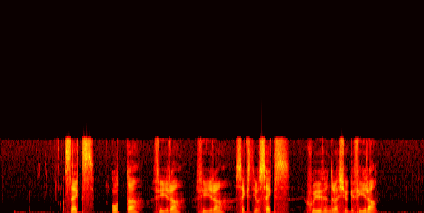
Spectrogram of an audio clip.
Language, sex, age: Swedish, male, 51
